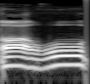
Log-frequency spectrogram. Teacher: huruf yang memiliki harakat dhammah ini dibaca panjang. Sehingga gu dibaca panjang. Mad tabi'i panjangnya 2 harakat.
